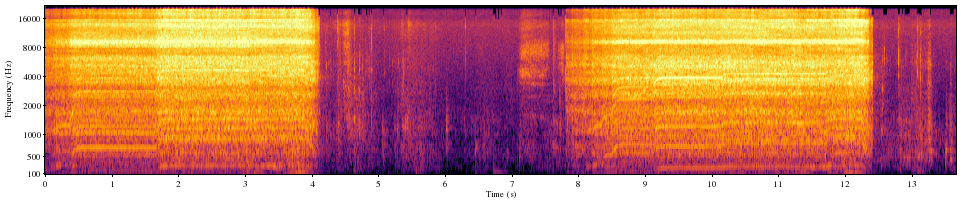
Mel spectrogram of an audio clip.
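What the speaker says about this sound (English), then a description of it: "Drilling into the carbon," Power drill boring into a carbon fiber trunk lid for a Honda S2000, two loud sustained runs of whining motor noise with a quiet pause between them, close up.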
